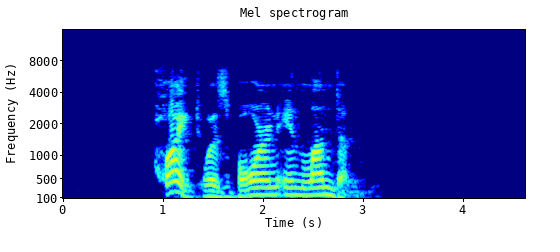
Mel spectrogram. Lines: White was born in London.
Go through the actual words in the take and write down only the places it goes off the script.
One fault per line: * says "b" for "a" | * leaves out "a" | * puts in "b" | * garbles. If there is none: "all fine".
all fine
